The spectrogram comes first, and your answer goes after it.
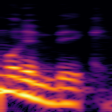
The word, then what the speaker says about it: Molenbeek: c'est c'est bourré de c'est pas Molembec c'est Molem B et tout d'un coup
